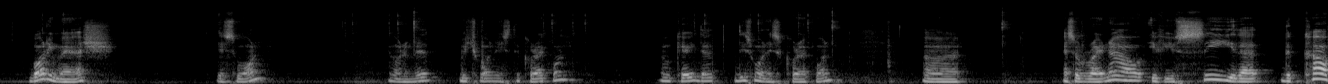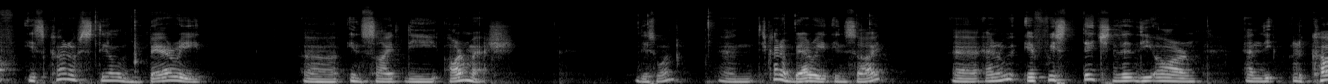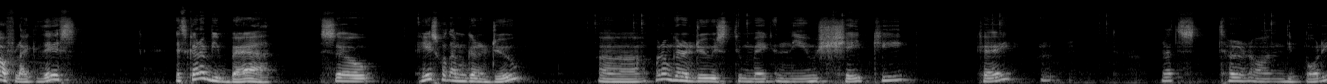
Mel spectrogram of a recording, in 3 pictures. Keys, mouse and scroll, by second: 0.4 click, 2.0 click, 3.4 click, 3.8 click, 4.2-5.4 shift+middle drag, 5.4 click, 5.7 click, 6.9 click, 7.4 click, 7.9 click, 8.4-9.0 shift+middle drag, 9.0-10.2 scroll up 2, 10.2-14.0 shift+middle drag, 14.0-14.3 scroll up 3, 14.3-17.8 shift+middle drag, 19.6 click, 21.0 click, 21.8 click, 32.4 click, 32.8 click, 33.9 click, 34.2-34.8 scroll down 2, 34.8 click, 35.3-36.4 middle drag, 36.4 click, 37.5 drag, 38.3-39.2 scroll up 1, 39.2 click, 39.6-39.8 middle drag.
